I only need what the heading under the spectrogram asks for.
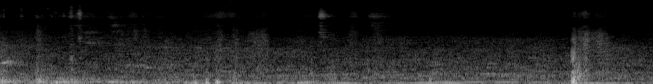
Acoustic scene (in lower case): elevator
